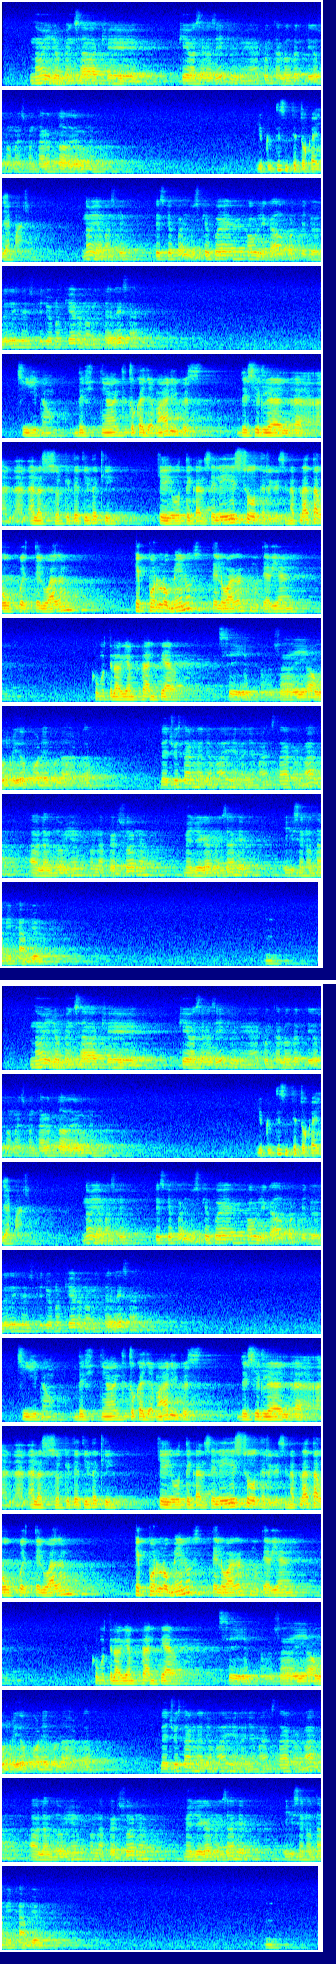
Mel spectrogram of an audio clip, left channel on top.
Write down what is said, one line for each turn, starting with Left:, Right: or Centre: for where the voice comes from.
Left: No, y yo pensaba que que iba a ser así, que me iban a contar los 22, pues me descontaron todo de una.
Right: Yo creo que sí te toca llamar.
Left: No, y además que, que es que fue, si es que fue obligado, porque yo le dije, es que yo no quiero, no me interesa.
Right: Sí, no, definitivamente toca llamar y pues decirle al, a- al- al- al asesor que te atienda que, que o te cancele eso o te regresen la plata o pues te lo hagan, que por lo menos te lo hagan como te habían, como te lo habían planteado.
Left: Sí, entonces ahí aburrido por eso, la verdad. De hecho, estaba en la llamada y en la llamada estaba normal, hablando bien con la persona, me llega el mensaje y se nota mi cambio.
Right: Mm,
